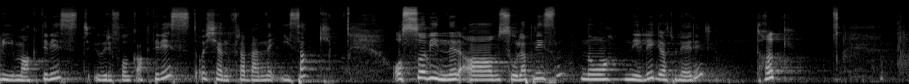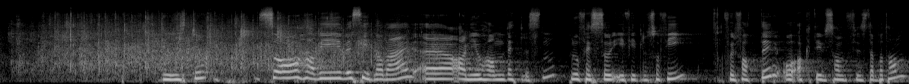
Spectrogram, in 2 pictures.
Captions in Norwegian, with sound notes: klimaaktivist, urfolkaktivist og kjent fra bandet Isak. Også vinner av Zola-prisen nå nylig. Gratulerer. Takk. (Applaus) Så har vi ved siden av oss Arne Johan Vetlsesen. Professor i filosofi, forfatter og aktiv samfunnsdebattant.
